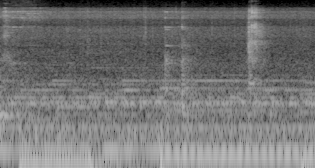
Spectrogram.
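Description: A coconut barfi mixture with sugar being stirred in a pan over low heat gives soft scraping and a faint sizzle, with a light utensil clink near the end.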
